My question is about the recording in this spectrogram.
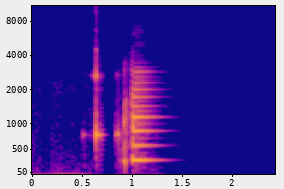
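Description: A sharp click, then a short electronic chime that rings and dies away within about half a second, as from a computer notification sound in an online video call, after which the audio drops to dead silence.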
